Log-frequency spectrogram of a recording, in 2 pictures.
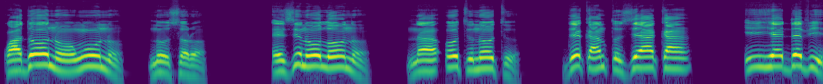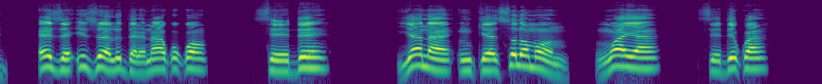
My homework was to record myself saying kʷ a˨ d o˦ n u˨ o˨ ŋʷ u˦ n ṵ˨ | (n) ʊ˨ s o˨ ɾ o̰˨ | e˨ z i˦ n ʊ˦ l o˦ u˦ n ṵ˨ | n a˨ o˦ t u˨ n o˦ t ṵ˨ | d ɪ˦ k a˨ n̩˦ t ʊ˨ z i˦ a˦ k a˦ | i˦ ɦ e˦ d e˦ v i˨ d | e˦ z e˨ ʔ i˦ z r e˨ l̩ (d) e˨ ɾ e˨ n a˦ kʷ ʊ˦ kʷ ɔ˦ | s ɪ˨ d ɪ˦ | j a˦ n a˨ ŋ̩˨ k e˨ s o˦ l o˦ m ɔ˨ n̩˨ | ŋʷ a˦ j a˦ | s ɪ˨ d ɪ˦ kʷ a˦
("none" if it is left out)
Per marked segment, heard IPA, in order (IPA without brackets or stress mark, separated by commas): n, d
